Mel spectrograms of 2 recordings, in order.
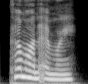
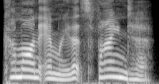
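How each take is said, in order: First: Gentle, coaxing and calm; soft. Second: Louder, brighter and pressing; rally him with energy; urging. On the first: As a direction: soothe him quietly. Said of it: "I said softly". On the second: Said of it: "hoping to tease a smile". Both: A narrator's reading.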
